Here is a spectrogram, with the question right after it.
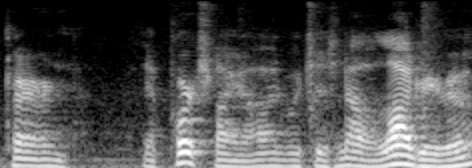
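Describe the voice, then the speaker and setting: A man is speaking. His pace is fairly slow. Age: 60s. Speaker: retired real estate investor and vlogger. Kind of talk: walkthrough tour of a house. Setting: inside a house being renovated. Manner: loud; casual.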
